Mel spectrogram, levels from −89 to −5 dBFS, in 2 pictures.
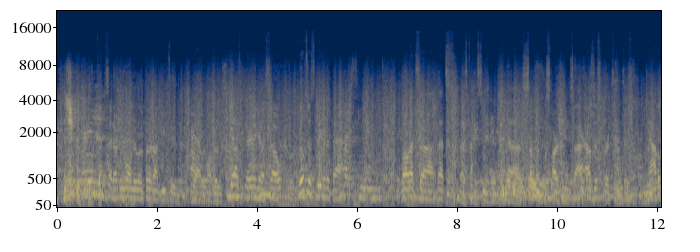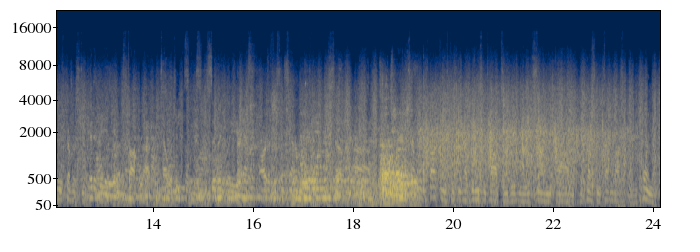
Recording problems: crowd noise; very loud; throughout; 5 dB above the speech

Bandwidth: 15 kHz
